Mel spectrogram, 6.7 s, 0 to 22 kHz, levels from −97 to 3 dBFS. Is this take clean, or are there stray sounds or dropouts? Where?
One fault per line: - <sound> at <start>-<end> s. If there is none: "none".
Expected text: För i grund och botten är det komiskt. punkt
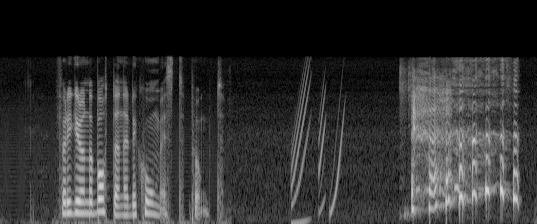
- chirp at 3.6-4.3 s
- laugh at 5.0-6.5 s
